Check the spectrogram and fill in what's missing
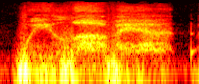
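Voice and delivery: whispered. Retold or imitated. Texan followers answering host, whispered. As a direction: whisper the line with no voice. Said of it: "answered back and said".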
